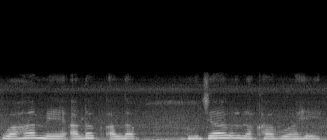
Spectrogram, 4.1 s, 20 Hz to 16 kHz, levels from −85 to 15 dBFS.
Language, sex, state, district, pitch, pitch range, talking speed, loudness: Hindi, female, Arunachal Pradesh, Lower Dibang Valley, 250 Hz, 245-270 Hz, 115 wpm, -14 LUFS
